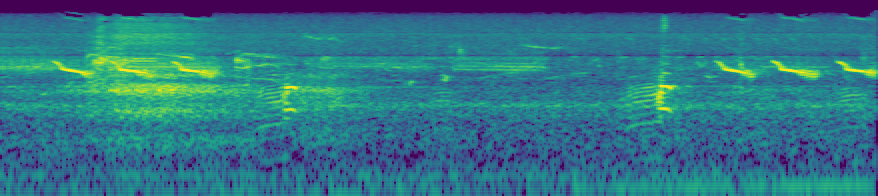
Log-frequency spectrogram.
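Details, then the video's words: Canada goose at Raymond Brook Marsh, Amston, Connecticut, in cold air: loud, nasal honks, often doubled with a rising-then-falling inflection, in quick bursts with short pauses between. "Canada Goose calls"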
